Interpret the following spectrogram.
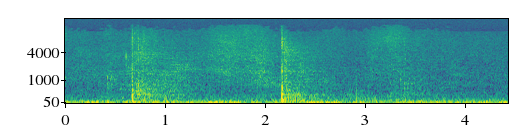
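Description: Near silence: hall room tone with two faint knocks about a second and a half apart.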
